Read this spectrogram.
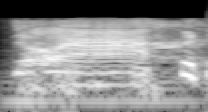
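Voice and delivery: sudden loud, high barked order; bossy parent shouting an order at his son; mock shout. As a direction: yell it like a bossy parent forcing a toddler. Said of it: "than just be saying".

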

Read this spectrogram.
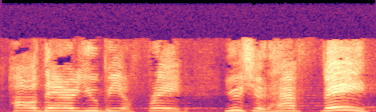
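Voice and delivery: slow, loud, stern rebuke; a harsh God scolding the fearful; mock scolding. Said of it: "He doesn't say".

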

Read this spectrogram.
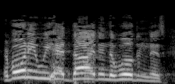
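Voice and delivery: loud, high, laughing mock lament; melodramatic. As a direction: ham up the despair like a soap opera. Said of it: "this sounds so melodramatic".

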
